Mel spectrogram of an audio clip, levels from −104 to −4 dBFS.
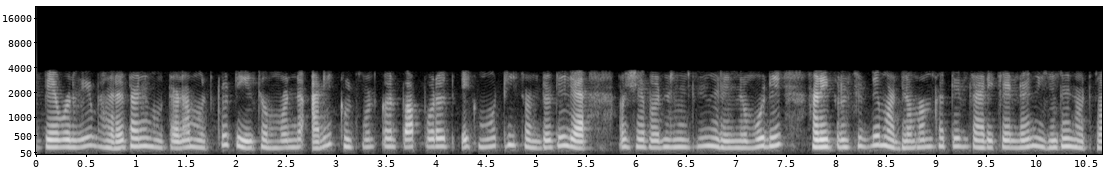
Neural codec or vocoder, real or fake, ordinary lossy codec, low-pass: autoencoder, 22.05 kHz, a latent of 192 numbers a frame, VITS, trained on one speaker; fake; none; 3.6 kHz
